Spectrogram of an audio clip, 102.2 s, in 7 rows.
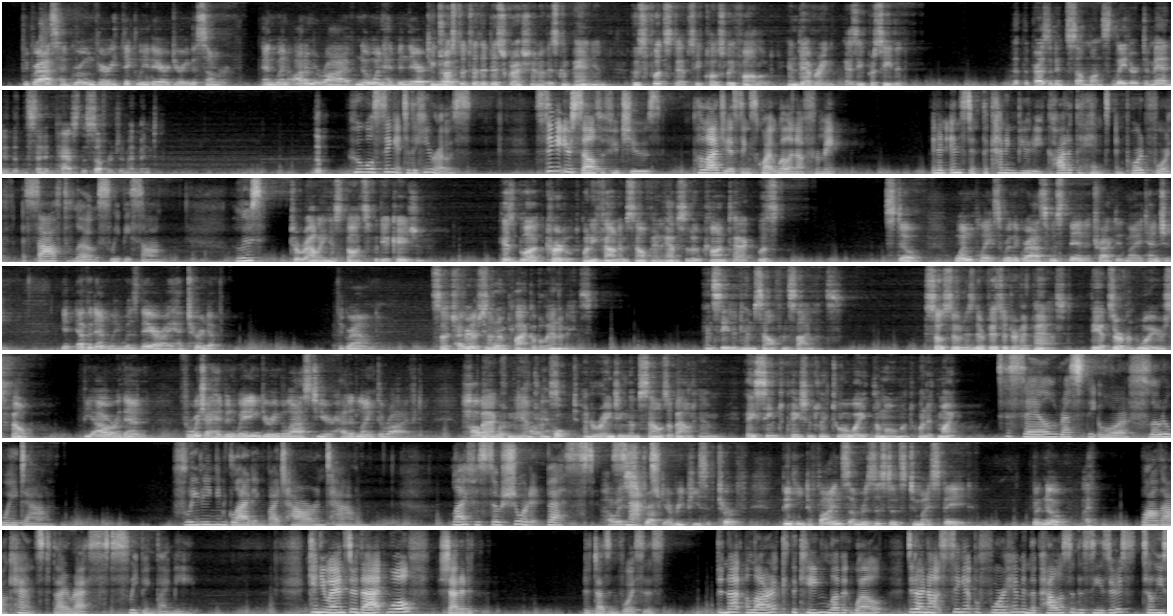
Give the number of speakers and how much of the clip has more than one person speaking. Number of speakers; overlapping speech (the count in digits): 4, about 4%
